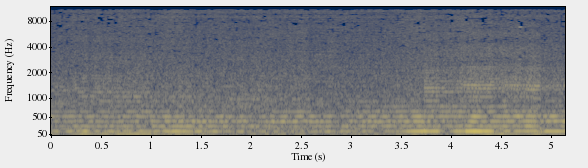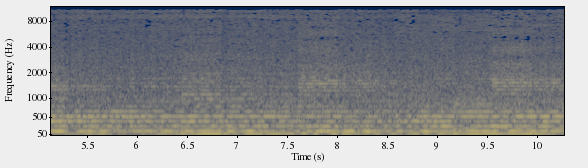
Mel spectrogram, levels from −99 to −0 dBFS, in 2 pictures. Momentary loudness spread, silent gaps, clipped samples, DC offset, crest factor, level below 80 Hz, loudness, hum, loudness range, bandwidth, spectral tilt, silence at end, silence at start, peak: 6 LU; none; under 0.1%; under 0.1%; 18 dB; -40 dBFS; -32 LUFS; none; 4 LU; 11.5 kHz; -5.5 dB/octave; 0 s; 0 s; -14 dBFS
